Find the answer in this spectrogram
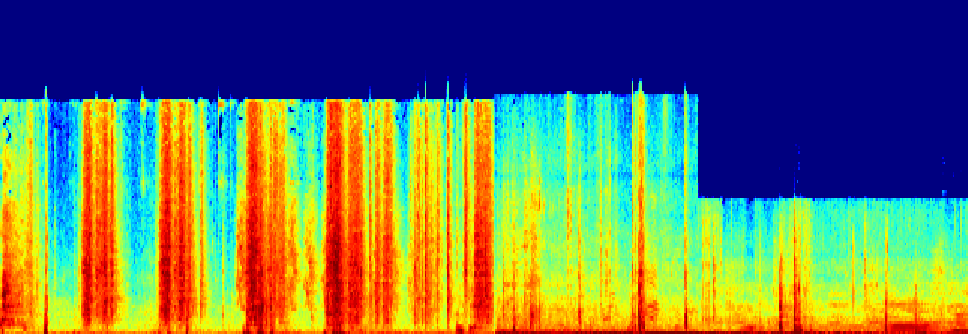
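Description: Someone jumping on a backyard trampoline: a rhythmic swish and creak of the springs and mat about once a second. After about six and a half seconds this gives way to a steady low rumble.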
